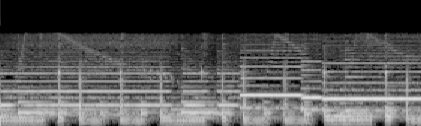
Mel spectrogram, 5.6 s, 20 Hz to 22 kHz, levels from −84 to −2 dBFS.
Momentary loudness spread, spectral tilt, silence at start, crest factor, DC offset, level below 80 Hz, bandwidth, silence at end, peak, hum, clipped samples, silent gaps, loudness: 6 LU; -5.5 dB/octave; 0 s; 16 dB; under 0.1%; -44 dBFS; 8.8 kHz; 0 s; 0 dBFS; none; under 0.1%; none; -17 LUFS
